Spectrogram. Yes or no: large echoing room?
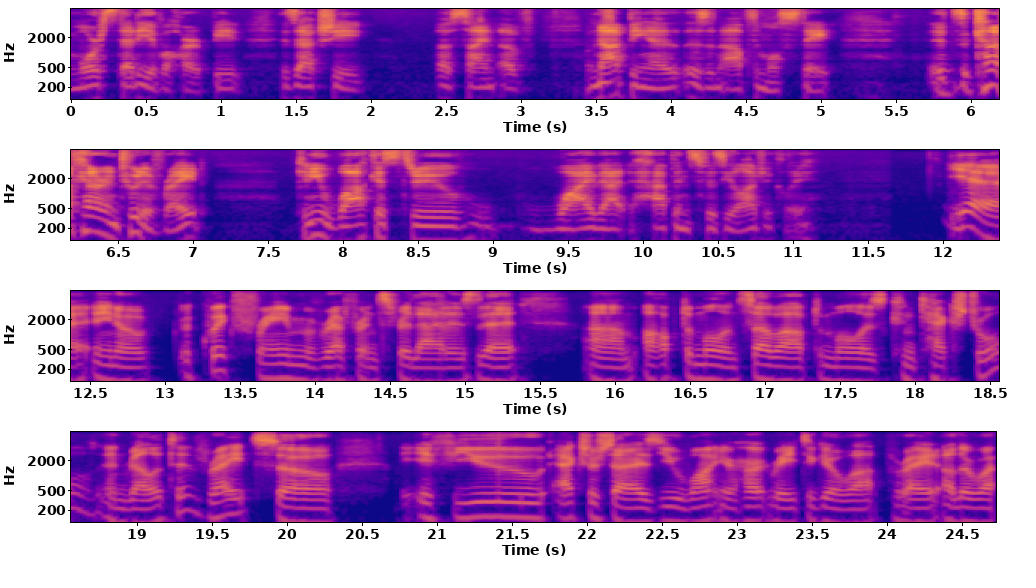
no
